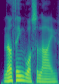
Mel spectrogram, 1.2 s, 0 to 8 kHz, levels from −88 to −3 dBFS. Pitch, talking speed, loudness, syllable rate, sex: 115 Hz, 150 wpm, -18 LUFS, 5.5 syllables/s, male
